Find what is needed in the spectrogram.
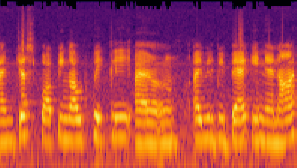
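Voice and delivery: very slow, careful delivery; slow model sentence. Shown as a demonstration. Teacher reading a daily phrase very slowly. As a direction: stretch each word for the class. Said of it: "بس میں ایک گھنٹے میں آیا".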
